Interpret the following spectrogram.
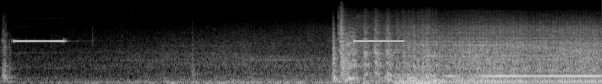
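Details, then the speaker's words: John Deere 310G backhoe diesel that keeps losing fuel prime when sitting, owner suspects injection pump needs rebuild: short chime, pause, then restarts at once at minimal rpm and settles to steady idle. "Starts right up."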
